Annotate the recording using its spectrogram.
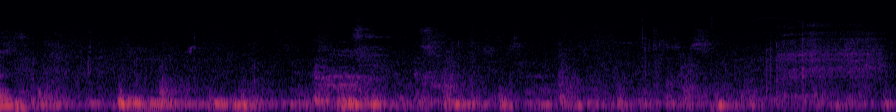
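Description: Faint footsteps and scattered knocks of several people walking onto a stage platform and moving about a table, with low murmured voices.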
